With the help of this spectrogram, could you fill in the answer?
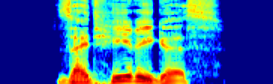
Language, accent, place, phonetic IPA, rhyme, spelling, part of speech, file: German, Germany, Berlin, [ˌzaɪ̯tˈheːʁɪɡəs], -eːʁɪɡəs, seitheriges, adjective, De-seitheriges.ogg
- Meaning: strong/mixed nominative/accusative neuter singular of seitherig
